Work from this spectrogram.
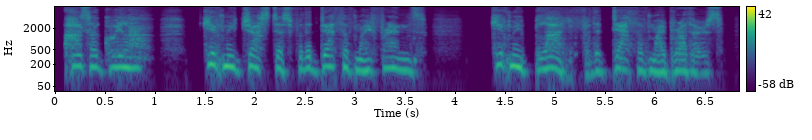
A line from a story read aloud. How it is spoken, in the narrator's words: Locke whispered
